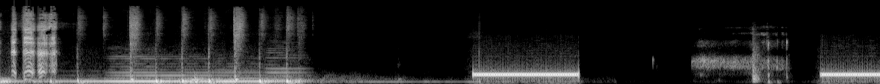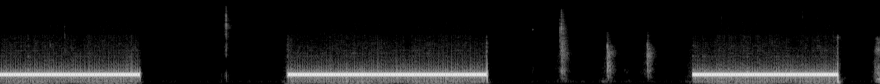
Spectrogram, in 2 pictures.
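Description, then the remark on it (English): The ringing tone of an outgoing phone call to a real estate consulting agency sounds in four steady, loud pulses of about two seconds each, separated by short silences, after a brief burst of clattering noise at the start. “I'm going to call United Country Graham Agency Machine.”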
